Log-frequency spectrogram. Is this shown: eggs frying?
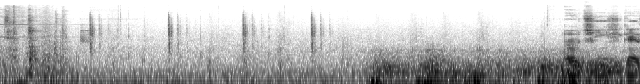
no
